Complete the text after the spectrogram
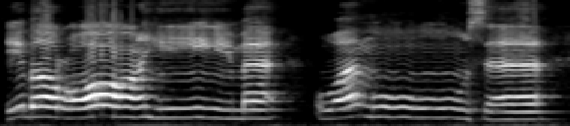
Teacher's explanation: را کو ایک الف کی مقدار کھینچ کر پڑھیں گے،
